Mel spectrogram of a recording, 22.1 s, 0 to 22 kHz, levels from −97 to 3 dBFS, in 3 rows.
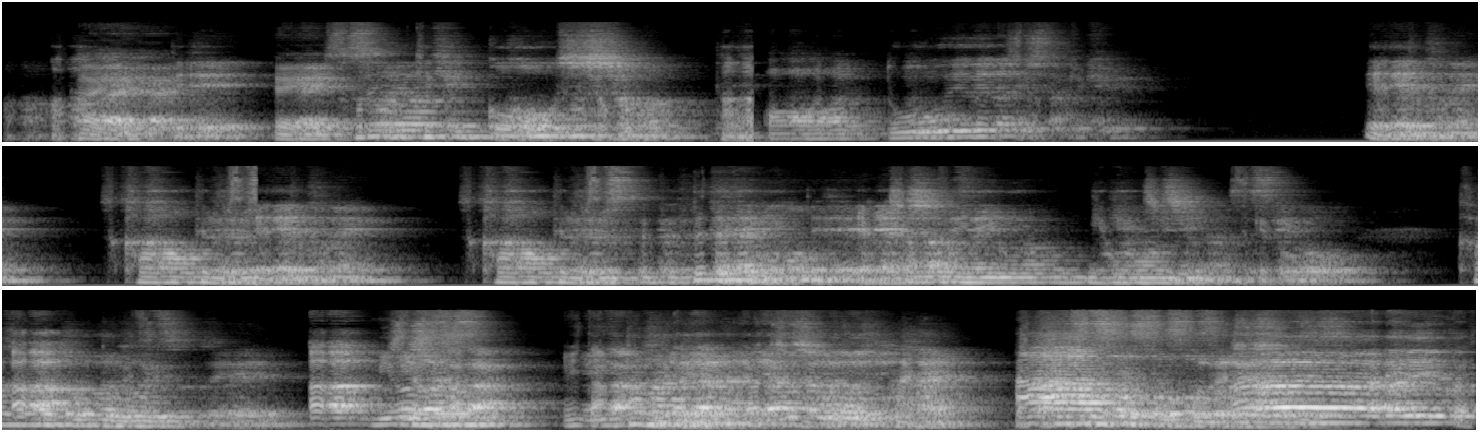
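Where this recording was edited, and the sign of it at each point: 0:03.75: cut off before it has died away
0:08.65: the same again, the last 1.79 s

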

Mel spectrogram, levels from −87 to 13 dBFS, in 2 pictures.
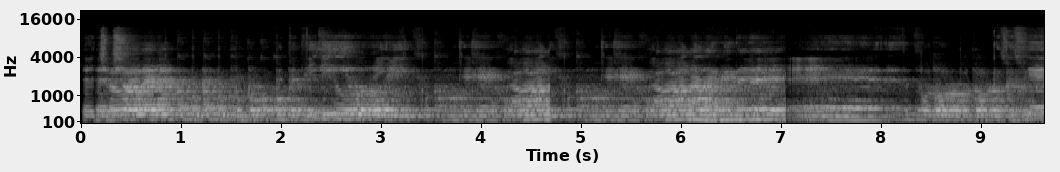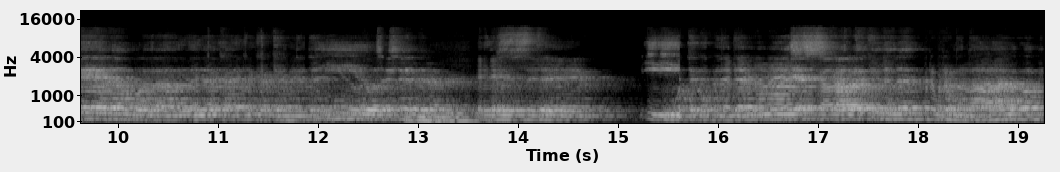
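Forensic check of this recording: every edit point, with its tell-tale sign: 0:01.21: the same again, the last 0.26 s
0:04.68: the same again, the last 1.42 s
0:07.04: cut off before it has died away
0:15.61: cut off before it has died away

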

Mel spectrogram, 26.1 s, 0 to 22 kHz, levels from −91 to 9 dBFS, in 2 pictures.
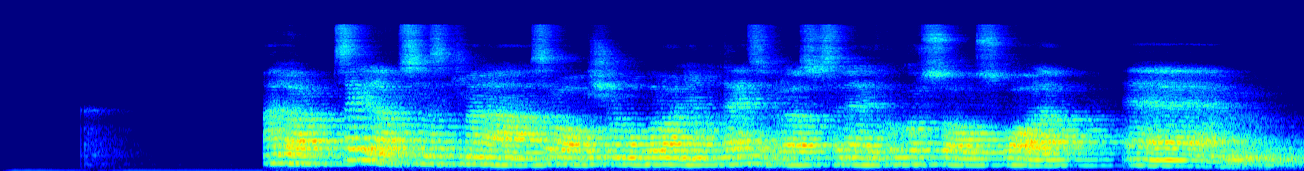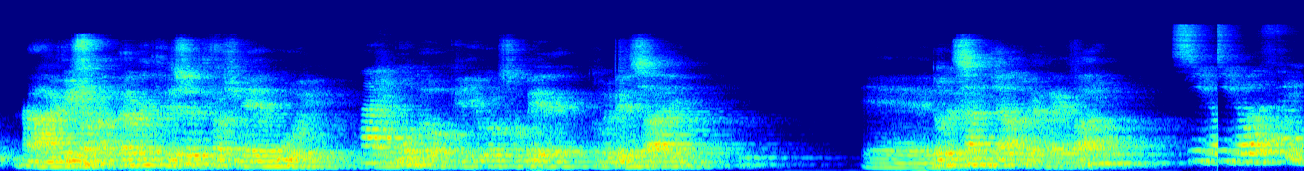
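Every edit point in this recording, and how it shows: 0:25.21: the same again, the last 0.26 s

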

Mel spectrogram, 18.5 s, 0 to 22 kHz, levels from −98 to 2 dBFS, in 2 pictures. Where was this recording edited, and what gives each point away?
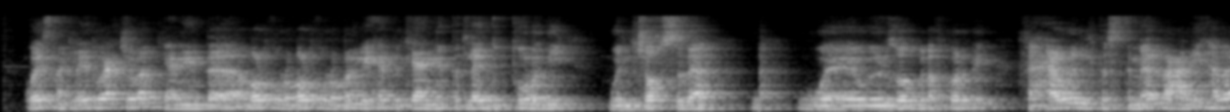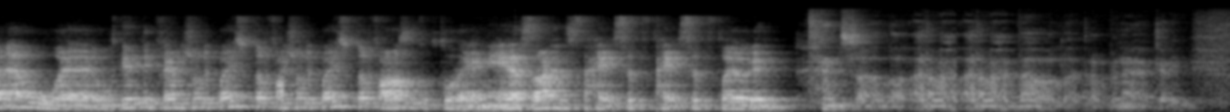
0:02.22: the same again, the last 0.34 s
0:05.69: the same again, the last 0.35 s
0:11.34: the same again, the last 0.77 s
0:14.14: the same again, the last 0.49 s
0:16.39: the same again, the last 0.38 s

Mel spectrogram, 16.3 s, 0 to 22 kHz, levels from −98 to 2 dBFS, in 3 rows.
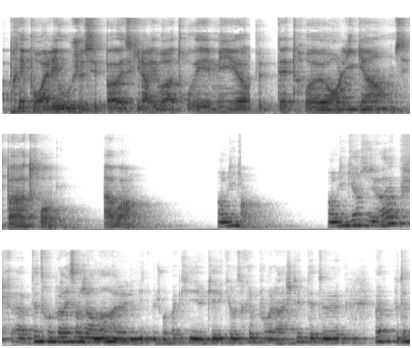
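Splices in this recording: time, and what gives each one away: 0:03.30: cut off before it has died away
0:08.62: the same again, the last 1.47 s

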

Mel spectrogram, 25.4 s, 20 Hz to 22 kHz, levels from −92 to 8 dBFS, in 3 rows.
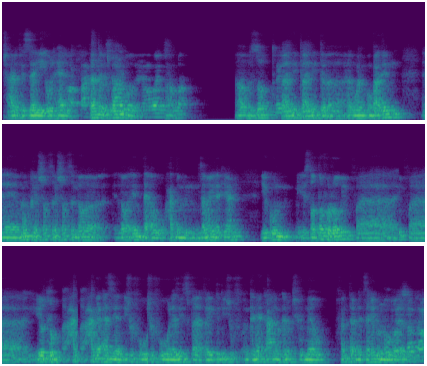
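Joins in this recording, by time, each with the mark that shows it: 0:06.00: the same again, the last 0.39 s
0:09.51: the same again, the last 0.38 s
0:16.39: the same again, the last 1.05 s
0:18.42: the same again, the last 0.36 s
0:19.82: the same again, the last 0.41 s

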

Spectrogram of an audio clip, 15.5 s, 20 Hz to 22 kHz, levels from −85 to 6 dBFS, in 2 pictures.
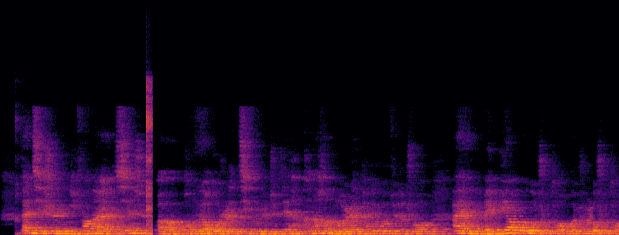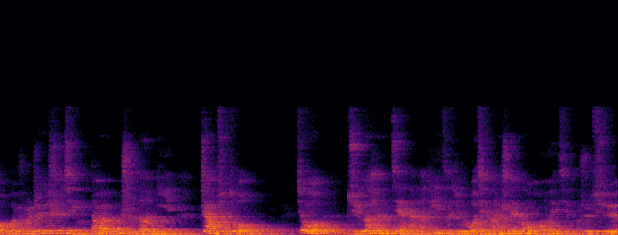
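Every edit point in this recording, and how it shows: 0:01.91: cut off before it has died away
0:07.42: the same again, the last 0.73 s

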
